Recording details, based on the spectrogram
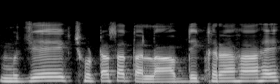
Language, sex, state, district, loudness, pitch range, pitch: Hindi, male, Uttar Pradesh, Jyotiba Phule Nagar, -15 LUFS, 140-165 Hz, 155 Hz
